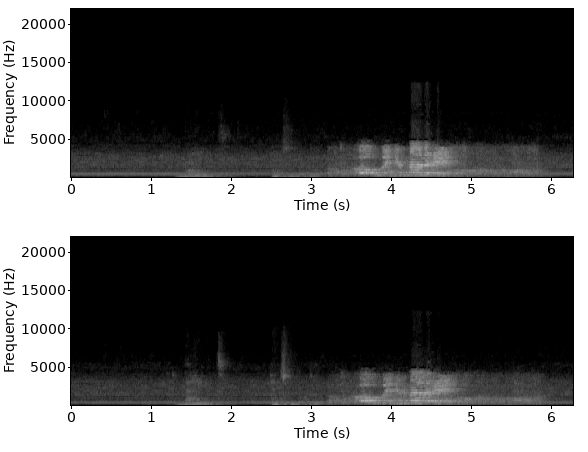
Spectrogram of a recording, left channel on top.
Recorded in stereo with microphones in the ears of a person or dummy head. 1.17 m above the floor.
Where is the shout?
55° left (ahead or behind), 1.1 m.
